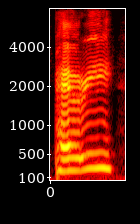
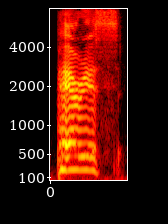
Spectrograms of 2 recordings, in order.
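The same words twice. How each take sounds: First: Paris said the French way as "Pari", silent s; Paris with no final s, French style. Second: Said in the usual way. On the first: Shown as a demonstration. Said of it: "if you're French". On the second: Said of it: "for U S people".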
